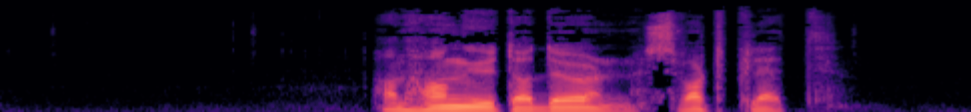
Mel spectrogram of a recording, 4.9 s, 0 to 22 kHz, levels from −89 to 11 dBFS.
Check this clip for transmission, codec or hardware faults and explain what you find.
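There is one codec fault, present for the whole clip. It is generation loss. The speech sounds swirly, smeared and hollow, and consonant attacks blur. Nothing remains above 16.5 kHz. The likely cause is repeated MP3 encoding, about seven passes, each on a shifted frame grid. The damage is worse than 64 kbit/s alone would explain.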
